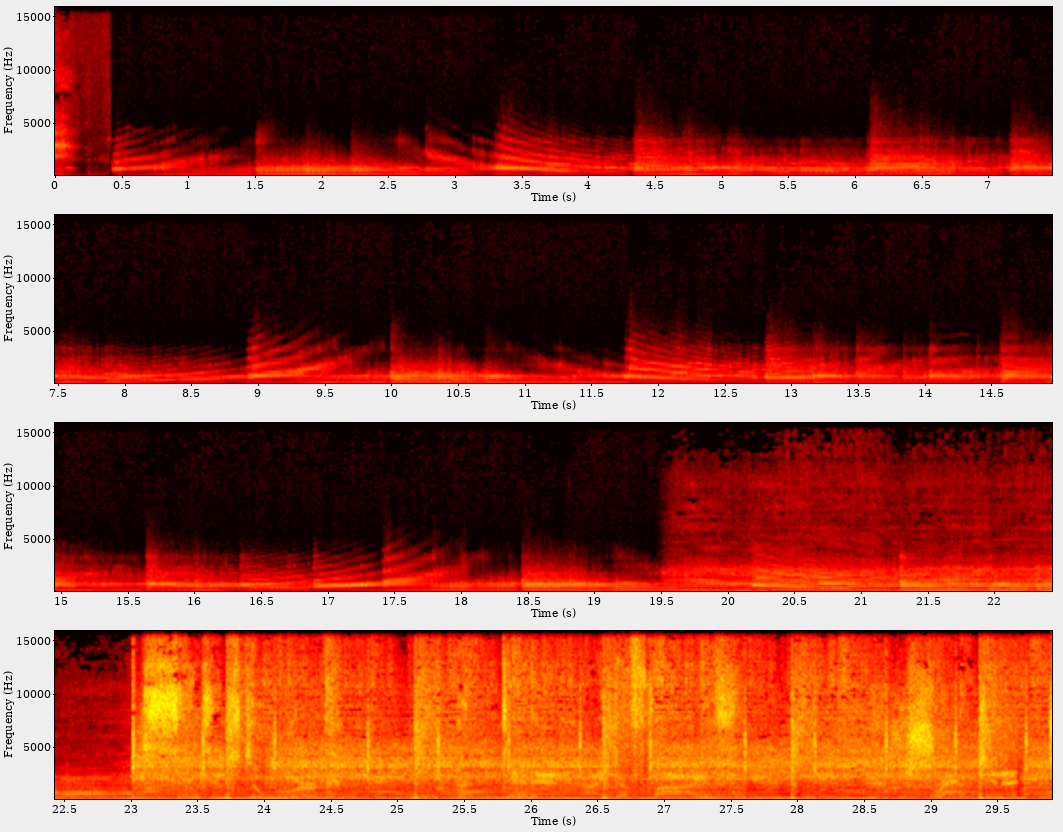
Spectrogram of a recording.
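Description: A metal song opens with clean, chorus-soaked guitar notes ringing in a steady pattern, then builds and erupts into loud, heavily distorted guitars with the full band for the final stretch.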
